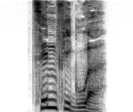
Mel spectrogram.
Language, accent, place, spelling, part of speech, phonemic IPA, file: German, Germany, Berlin, Zinnfigur, noun, /ˈt͡sɪnfiˌɡuːɐ̯/, De-Zinnfigur.ogg
- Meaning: tin (sometimes pewter, or lead) figure / figurine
